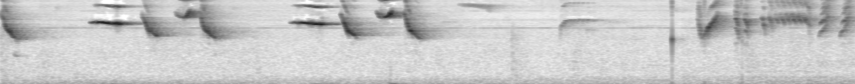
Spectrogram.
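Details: Young wild long-tailed shrike singing, used to coax caged birds to sing; scratchy downward-sliding notes mixed with brief whistled tones in spaced phrases, ending in rapid rough chatter and a sharp click.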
